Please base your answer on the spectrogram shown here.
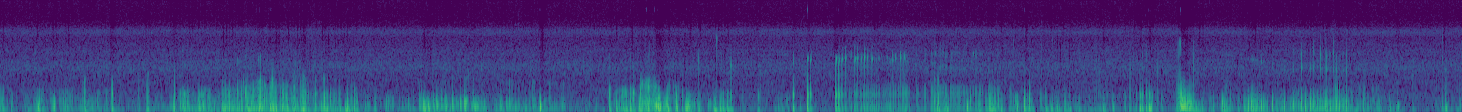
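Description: Low rumbling and gurgling bursts come and go throughout, typical stomach growling from gas and fluid moving through the gut.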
